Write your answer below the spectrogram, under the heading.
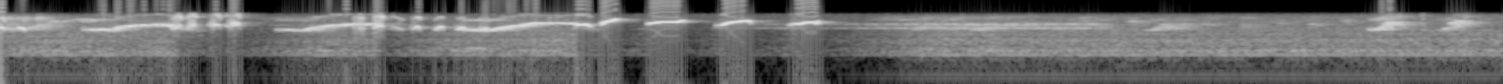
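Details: Pet cockatiel perched on top of its cage, banging its beak on a mirror and whistling contentedly: rolling, slurred whistled phrases rising and falling, then a burst of sharp tapping clicks and a long steady tone before faint chirps.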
